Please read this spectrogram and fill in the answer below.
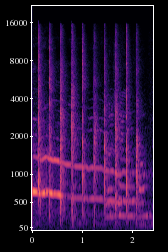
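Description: Quick, even hand claps, about six a second, under a long drawn-out excited "yeah" cry from a woman that slowly sinks in pitch.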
